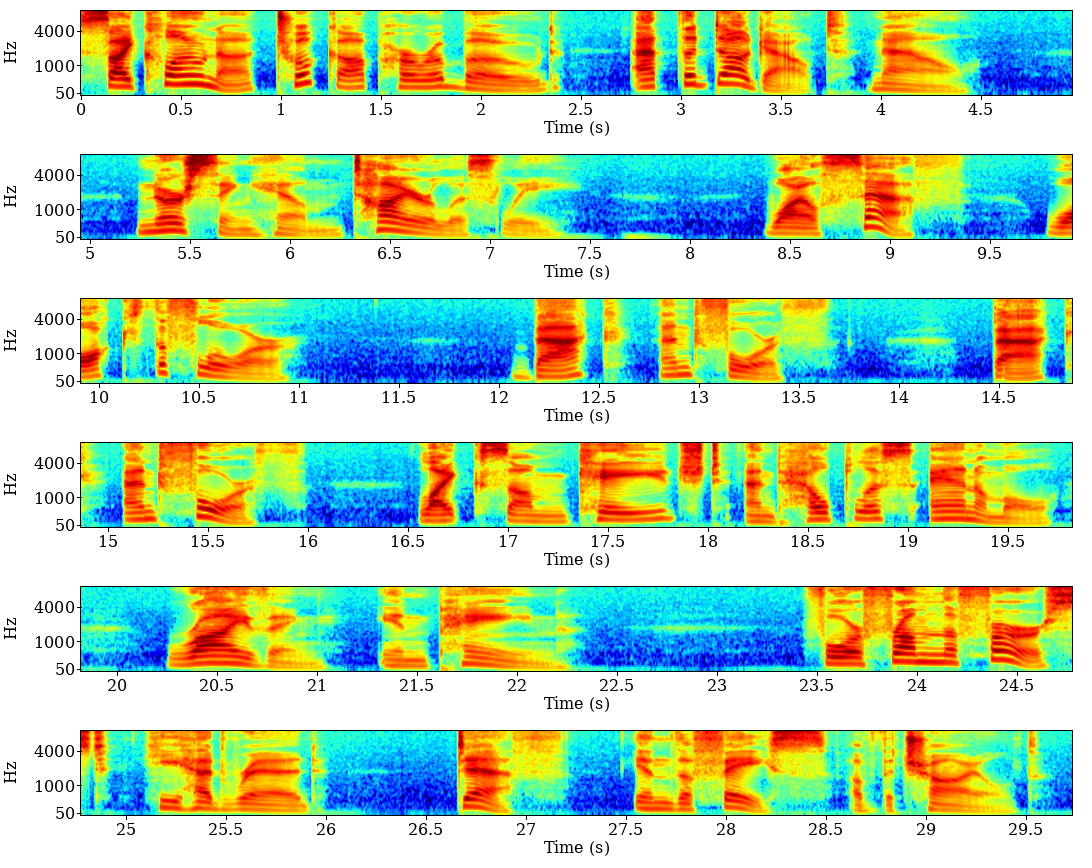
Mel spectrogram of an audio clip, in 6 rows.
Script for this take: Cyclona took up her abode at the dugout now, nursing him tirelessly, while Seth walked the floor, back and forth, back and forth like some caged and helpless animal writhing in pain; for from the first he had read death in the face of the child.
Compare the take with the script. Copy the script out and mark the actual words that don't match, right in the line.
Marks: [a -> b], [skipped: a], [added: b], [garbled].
Cyclona took up her abode at the dugout now, nursing him tirelessly, while Seth walked the floor, back and forth, back and forth like some caged and helpless animal writhing in pain; for from the first he had read death in the face of the child.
